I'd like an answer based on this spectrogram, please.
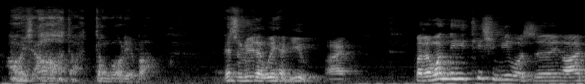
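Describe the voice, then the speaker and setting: A man's fairly quick speech rings with audible room echo. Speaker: engineering manager giving a talk. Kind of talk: informal talk to an audience. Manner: fast; halting, repetitive.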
